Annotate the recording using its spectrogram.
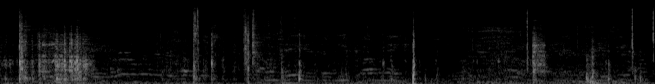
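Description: Handling noise from a handheld camera being moved in close, with several short sharp clicks and taps scattered through.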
